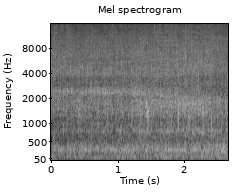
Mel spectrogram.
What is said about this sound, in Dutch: Nou, de spek die begint mooi bruin te worden. Beslag erbij.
